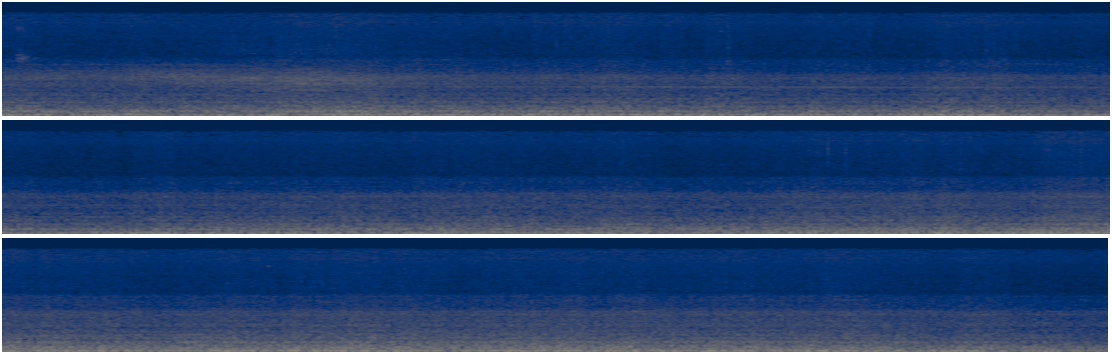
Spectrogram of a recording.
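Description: Tyres rumble on an asphalt road.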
